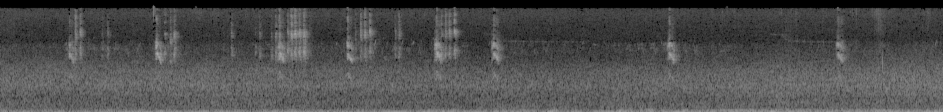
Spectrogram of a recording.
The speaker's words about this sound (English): And the wee spjugs, those house sparrows you hear in the laurel bush. Another Scots word for you, spjugs.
